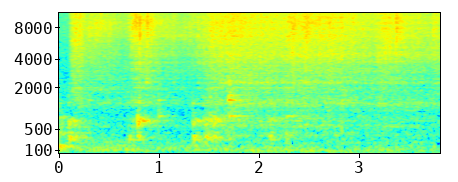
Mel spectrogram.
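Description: Chopped tomato goes into a hot pan and sizzles with a broad, hissing fry while a utensil scrapes and stirs in a few distinct strokes. The sound is close and fairly loud.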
